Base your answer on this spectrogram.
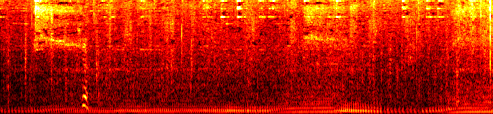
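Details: Farm scene of mother cows walking into the barn as their calves remain outside: deep, drawn-out moos overlap and swell for several seconds, with a brief higher squeak early on and constant hoof clopping beneath.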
